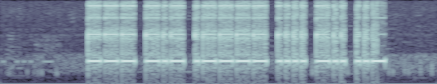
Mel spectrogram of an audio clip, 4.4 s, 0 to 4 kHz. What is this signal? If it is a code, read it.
Morse code, heard as a keyed tone, about 31 wpm, 2400 Hz. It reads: OK1HDU
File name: ARCHIV / KX3 / KV PA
